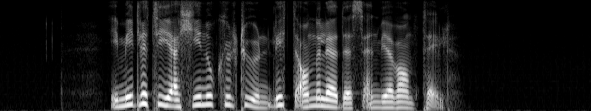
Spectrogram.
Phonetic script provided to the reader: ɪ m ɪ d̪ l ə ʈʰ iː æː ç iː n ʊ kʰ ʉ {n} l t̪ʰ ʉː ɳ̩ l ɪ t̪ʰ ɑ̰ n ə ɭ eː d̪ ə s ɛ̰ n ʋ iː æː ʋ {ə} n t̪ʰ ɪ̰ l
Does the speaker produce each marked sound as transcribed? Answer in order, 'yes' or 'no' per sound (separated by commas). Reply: no, no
